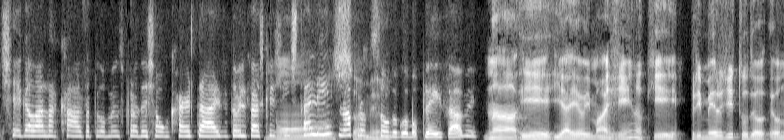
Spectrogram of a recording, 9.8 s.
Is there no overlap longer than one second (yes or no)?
no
